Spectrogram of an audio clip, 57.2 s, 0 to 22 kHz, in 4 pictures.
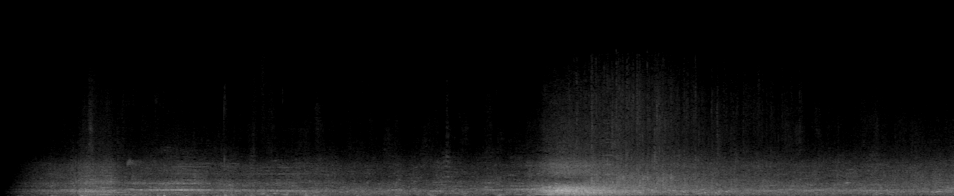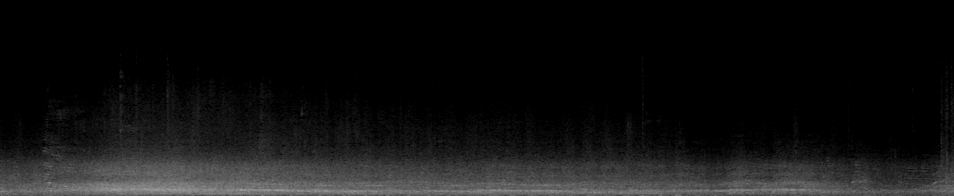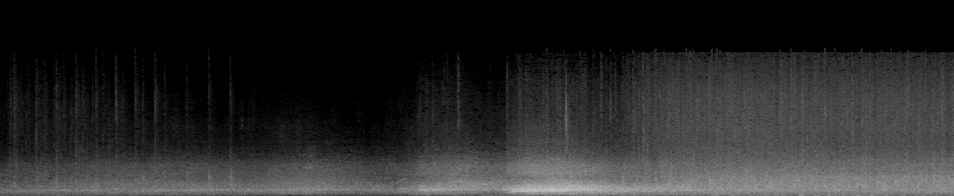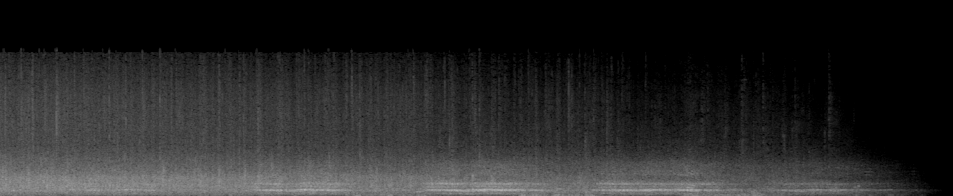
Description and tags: Football Crowd - 3 Near misses- Southampton Vs Hull at Saint Mary's Stadium
Recorded at Southampton FC Saint Mary's stadium. Southampton VS Hull. Mixture of oohs and cheers.
Football, Stadium, Large-Crowd, Boo, Football-Crowd, Cheer, Southampton-FC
